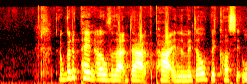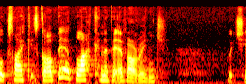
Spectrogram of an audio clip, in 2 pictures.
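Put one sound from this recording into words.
A woman speaks calmly and with animation into a microphone.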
